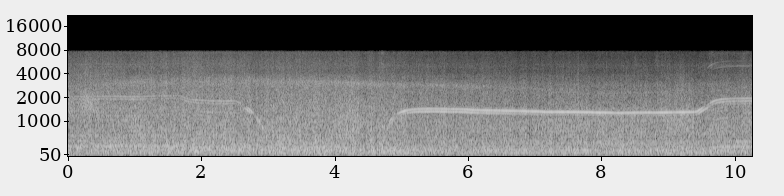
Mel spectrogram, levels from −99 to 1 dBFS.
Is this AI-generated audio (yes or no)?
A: no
